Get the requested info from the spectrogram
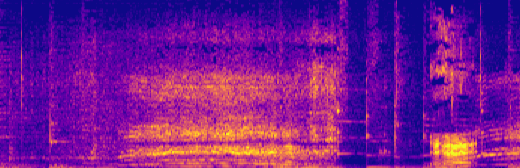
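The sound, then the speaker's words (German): A horse whinny played as a car's engine-start sound by a hacked onboard computer when the start button is pressed: a loud, long wavering neigh lasting about two seconds, followed after a brief pause by a shorter, higher second whinny. “mein Auto wird wie ein Pferd, was ist das denn?”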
